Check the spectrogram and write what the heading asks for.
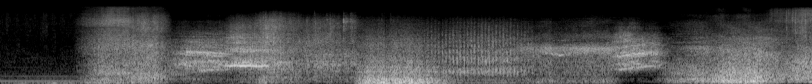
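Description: Cars driven hard in a string of fast passes, tyres skidding and squealing, with the squeal standing out about two seconds in and again near six seconds.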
